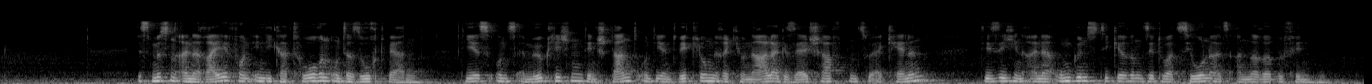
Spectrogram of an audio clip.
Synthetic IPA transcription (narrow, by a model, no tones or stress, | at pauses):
ʔɛsmʏsn̩ʔa̰ɪnəʁaɪəfɔnʔɪ̰ndikʰatʰoːʁ̞ənʔʊntɐzuːxtv̥eːɐdn̩ | d̥iːɛsʊnsɛ̰ɐmøːklɪçn̩deːnʃtantʰʊnt̚d̥iːɛntv̥ɪklʊŋʁeɡjonaːlɐɡəzɛlʃaftn̩t͡suɛ̰ɐkʰɛnən | d̥iːzɪçɪnʔa̰ɪnɐʔʊnɡʏnstɪɡəʁənzituat͡sjoːnalsʔa̰ndəʁ̞əbəfɪndn̩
